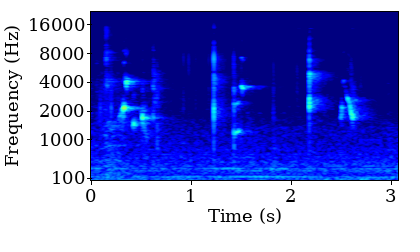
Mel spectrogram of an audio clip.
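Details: Two pet parakeets take turns talking to a spoon, heard here as faint scattered squeaks and short chirps with brief rising and falling notes, spaced by quiet gaps in a small indoor room.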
